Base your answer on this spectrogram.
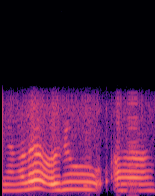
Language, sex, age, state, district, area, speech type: Malayalam, other, 18-30, Kerala, Kozhikode, urban, conversation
